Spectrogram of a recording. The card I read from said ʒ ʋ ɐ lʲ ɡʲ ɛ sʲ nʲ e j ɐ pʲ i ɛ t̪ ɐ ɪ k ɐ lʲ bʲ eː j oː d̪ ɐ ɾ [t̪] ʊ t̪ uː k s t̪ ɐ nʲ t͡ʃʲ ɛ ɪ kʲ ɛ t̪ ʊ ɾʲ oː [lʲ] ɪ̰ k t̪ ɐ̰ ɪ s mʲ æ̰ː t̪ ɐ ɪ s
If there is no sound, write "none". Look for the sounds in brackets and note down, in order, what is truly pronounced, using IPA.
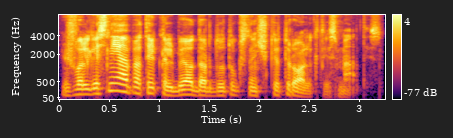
d̪, lʲ

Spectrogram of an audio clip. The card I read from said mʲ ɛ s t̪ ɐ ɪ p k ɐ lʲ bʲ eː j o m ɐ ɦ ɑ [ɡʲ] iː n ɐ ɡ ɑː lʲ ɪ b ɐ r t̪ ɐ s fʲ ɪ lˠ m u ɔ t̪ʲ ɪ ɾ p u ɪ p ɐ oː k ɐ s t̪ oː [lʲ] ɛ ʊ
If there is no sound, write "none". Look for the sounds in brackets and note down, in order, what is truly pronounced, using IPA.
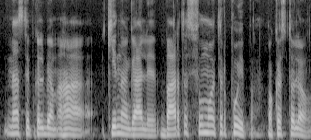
kʲ, lʲ

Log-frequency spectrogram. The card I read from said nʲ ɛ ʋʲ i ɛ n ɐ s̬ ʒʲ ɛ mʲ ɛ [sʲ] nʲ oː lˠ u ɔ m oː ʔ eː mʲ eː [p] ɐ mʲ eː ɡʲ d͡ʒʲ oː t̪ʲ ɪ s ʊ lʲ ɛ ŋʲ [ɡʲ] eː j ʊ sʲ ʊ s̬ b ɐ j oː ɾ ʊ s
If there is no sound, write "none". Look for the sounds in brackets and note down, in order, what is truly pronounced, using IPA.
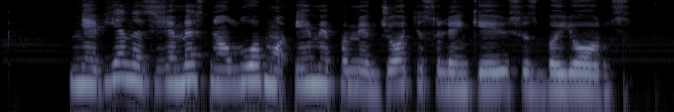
sʲ, p, kʲ

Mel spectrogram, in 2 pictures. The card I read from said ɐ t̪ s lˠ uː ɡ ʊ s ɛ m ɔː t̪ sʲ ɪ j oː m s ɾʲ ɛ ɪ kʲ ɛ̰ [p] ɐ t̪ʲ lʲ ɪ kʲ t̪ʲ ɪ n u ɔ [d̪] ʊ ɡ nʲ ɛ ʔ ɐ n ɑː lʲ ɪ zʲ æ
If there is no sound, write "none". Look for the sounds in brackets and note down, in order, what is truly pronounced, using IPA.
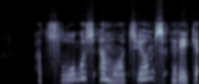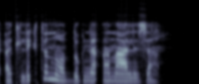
ʔ, d̪

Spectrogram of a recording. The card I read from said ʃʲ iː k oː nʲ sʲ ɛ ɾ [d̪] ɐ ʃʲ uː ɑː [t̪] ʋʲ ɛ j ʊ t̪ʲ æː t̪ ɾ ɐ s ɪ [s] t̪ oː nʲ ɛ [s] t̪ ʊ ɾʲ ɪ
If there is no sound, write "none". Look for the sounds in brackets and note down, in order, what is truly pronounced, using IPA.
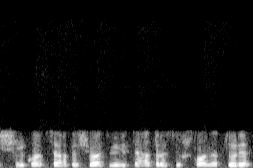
t̪, t̪, ʃ, none

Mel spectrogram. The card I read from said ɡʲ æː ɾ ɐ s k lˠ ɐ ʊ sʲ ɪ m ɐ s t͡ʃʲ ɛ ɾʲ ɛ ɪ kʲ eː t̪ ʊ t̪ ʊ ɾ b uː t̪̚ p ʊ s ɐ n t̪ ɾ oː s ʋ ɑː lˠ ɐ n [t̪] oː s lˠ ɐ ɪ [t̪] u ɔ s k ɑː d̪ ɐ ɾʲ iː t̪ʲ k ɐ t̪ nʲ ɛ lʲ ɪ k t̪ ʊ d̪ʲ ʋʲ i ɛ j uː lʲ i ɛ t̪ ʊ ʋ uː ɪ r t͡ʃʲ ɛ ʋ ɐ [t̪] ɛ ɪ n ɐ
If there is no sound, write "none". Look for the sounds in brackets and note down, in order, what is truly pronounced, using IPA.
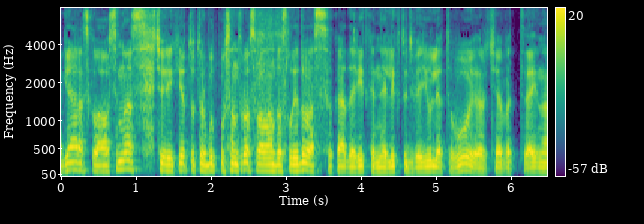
d̪, d̪, t̪

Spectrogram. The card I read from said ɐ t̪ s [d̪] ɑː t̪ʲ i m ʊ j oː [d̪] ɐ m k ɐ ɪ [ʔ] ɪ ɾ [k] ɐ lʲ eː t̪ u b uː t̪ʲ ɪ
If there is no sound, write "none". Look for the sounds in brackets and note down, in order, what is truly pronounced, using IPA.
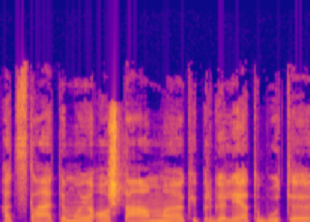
t̪, t̪, p, ɡ

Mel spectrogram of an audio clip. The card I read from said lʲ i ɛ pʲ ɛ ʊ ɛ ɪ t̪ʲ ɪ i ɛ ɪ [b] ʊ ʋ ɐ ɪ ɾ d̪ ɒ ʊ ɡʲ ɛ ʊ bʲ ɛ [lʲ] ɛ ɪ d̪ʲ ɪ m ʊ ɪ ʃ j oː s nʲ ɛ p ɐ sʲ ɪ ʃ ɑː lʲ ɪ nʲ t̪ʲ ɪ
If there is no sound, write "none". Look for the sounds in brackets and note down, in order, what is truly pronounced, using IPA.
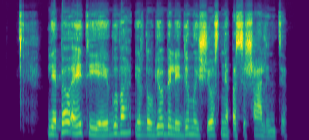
ɡ, lʲ

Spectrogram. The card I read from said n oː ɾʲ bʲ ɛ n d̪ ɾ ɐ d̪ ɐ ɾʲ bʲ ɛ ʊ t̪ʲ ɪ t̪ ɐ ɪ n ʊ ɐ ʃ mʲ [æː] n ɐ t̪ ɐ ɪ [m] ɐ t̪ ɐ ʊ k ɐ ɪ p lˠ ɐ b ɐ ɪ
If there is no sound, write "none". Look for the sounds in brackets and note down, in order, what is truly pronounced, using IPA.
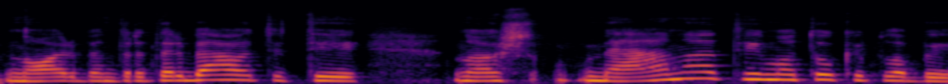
æː, m

